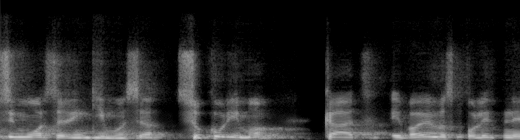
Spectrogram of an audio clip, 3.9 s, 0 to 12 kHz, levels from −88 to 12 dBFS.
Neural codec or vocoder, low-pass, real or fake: codec, 24 kHz, 1.2 kbps, DualCodec; 10.8 kHz; fake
